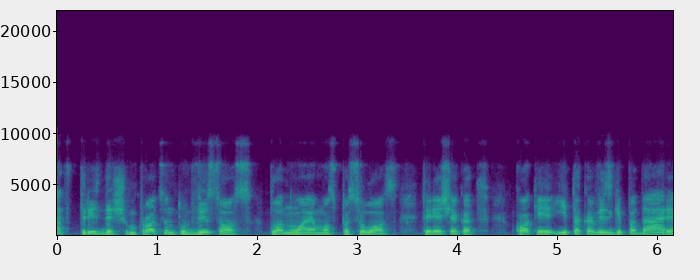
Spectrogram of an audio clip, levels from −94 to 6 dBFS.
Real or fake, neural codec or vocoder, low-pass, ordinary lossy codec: real; none; 7.2 kHz; Opus, 32 kbps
